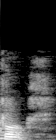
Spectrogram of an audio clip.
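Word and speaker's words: rho: Pa Lalu ada Arok bukan ke ini ya dibacanya roll ini adalah massa jenis zat cair dengan satuan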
